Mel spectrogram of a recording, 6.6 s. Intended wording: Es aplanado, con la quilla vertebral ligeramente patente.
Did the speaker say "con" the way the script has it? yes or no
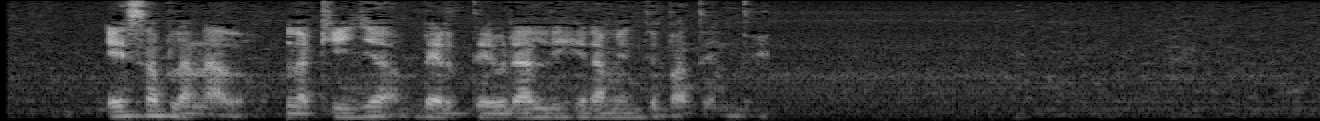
no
